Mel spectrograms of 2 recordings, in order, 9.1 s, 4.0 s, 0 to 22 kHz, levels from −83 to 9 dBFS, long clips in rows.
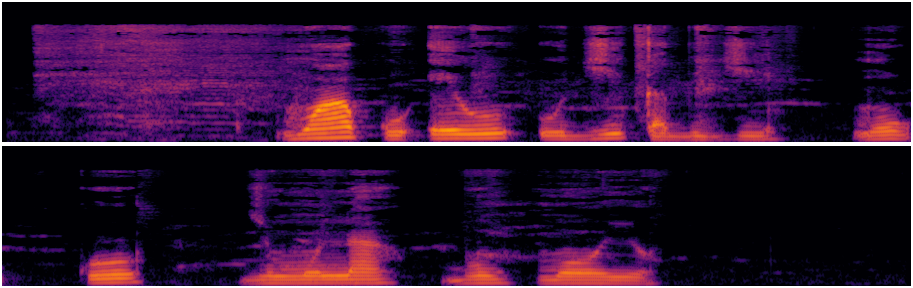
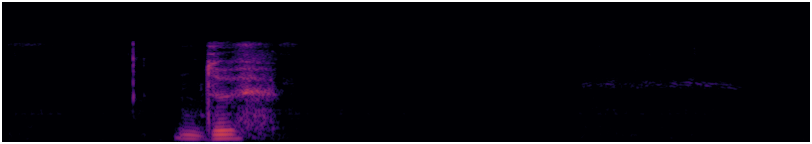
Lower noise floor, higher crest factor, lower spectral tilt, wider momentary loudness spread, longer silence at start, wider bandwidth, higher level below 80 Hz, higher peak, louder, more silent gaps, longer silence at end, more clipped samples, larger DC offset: about the same, -72 dBFS vs -71 dBFS; second, 22 dB vs 30 dB; first, -5.5 dB/octave vs -3.5 dB/octave; about the same, 20 LU vs 18 LU; second, 0.15 s vs 0.85 s; second, 11.5 kHz vs 14 kHz; first, -50 dBFS vs -88 dBFS; first, 0 dBFS vs -20 dBFS; first, -22 LUFS vs -41 LUFS; neither; second, 1.3 s vs 2.65 s; neither; neither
